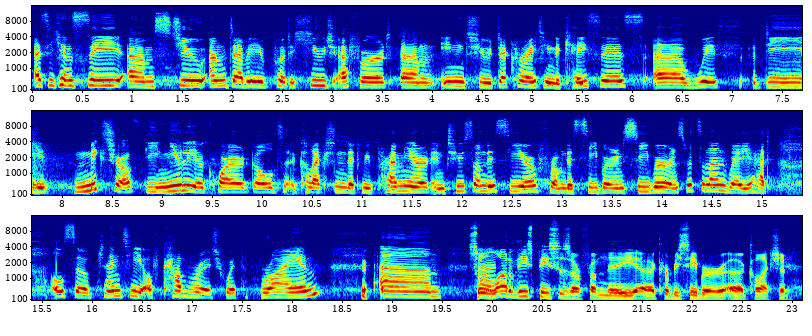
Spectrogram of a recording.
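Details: Adult woman speaking; normal voice.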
